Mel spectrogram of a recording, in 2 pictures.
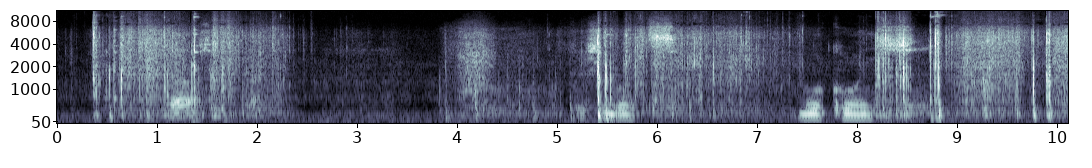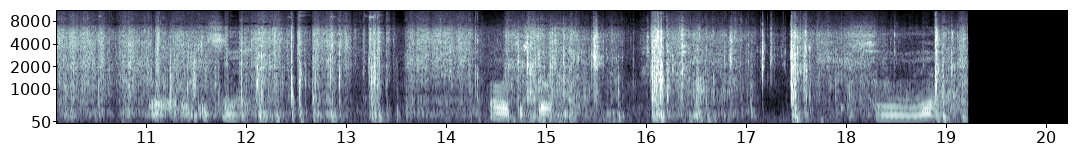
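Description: Metal coins clink against each other as a hand rummages through them.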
